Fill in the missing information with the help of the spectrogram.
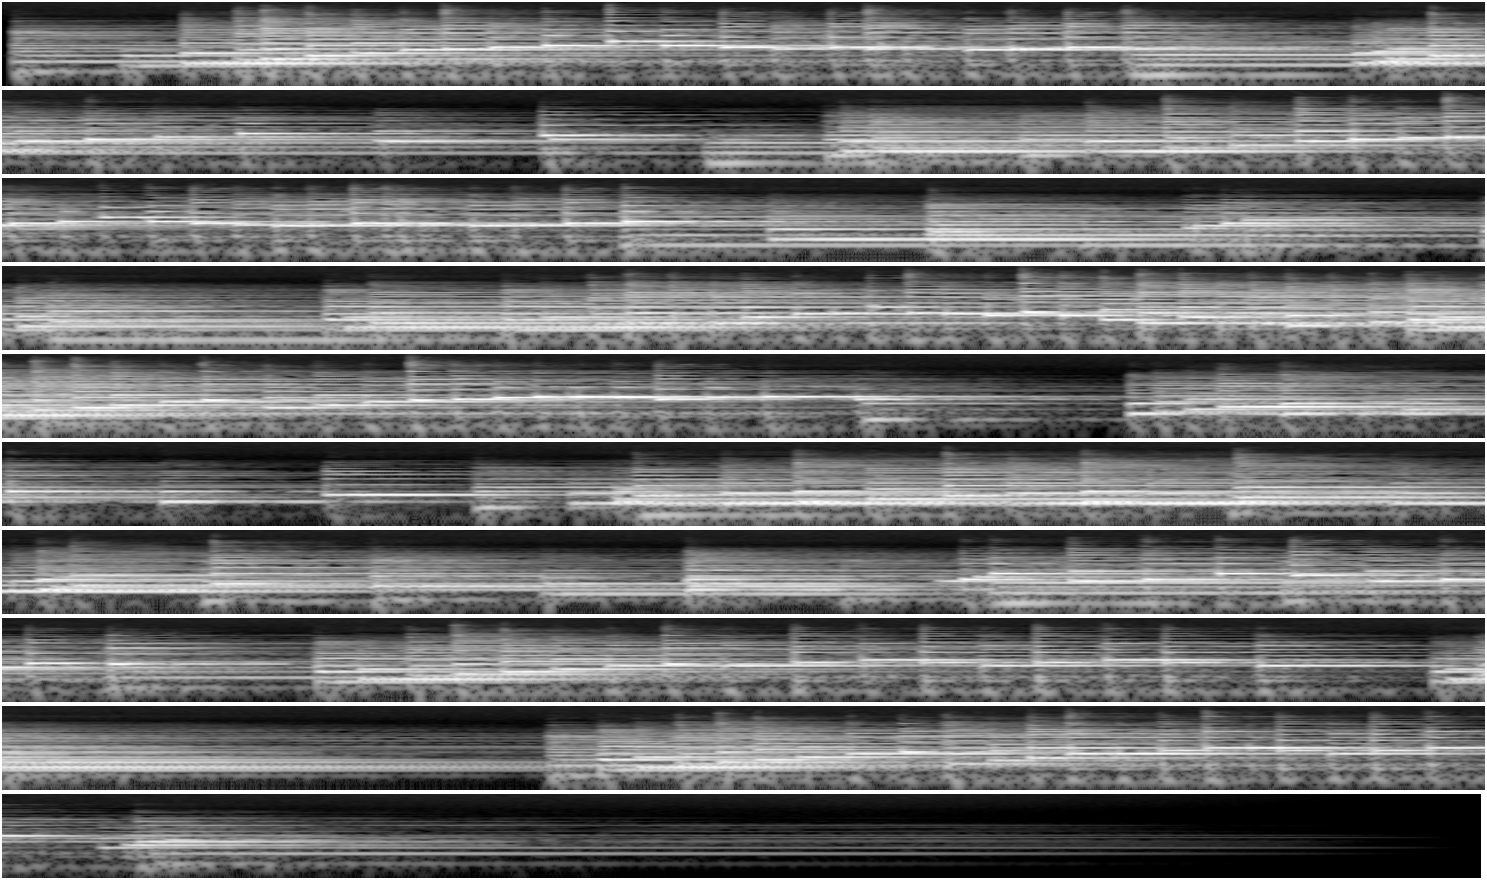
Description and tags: Over the city Piano theme
improvisation, theme, film, movie, melancholic, cminor, piano, cinematic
